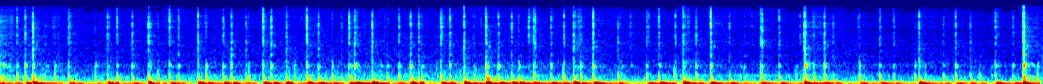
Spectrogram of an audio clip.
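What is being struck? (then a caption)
Small painted wooden box. Long nails tap and click rapidly on the lid of a small, hollow, closed octagonal striped painted wooden trinket box, near the button and along the top edge. The dense, quick taps sound like typing, with a dull low thud under each short, dry click.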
